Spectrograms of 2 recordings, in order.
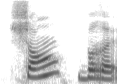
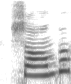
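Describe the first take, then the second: First: "Chambre" split as cham-bre, final e sounded; syllable by syllable. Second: Said in the usual way. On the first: Shown as a demonstration. (« Chambre » découpé en cham-bre) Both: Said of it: "le son bre avec E".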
